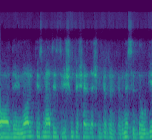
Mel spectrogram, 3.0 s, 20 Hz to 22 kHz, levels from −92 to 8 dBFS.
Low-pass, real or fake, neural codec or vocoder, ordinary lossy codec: 14.4 kHz; real; none; Opus, 16 kbps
